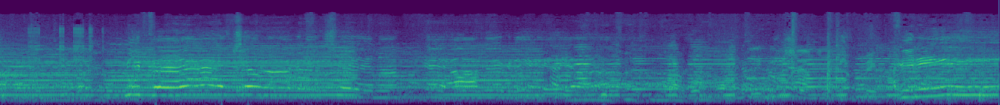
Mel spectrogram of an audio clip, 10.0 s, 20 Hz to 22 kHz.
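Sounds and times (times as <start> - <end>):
accordion playing chords: 0.0 - 10.0.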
